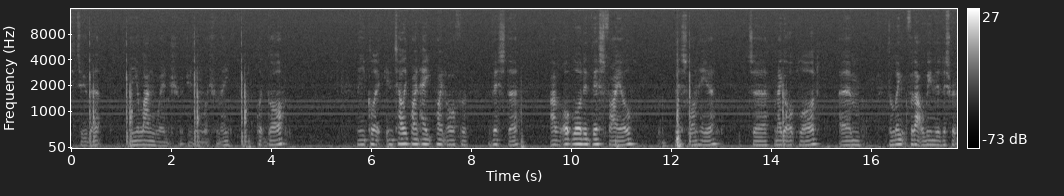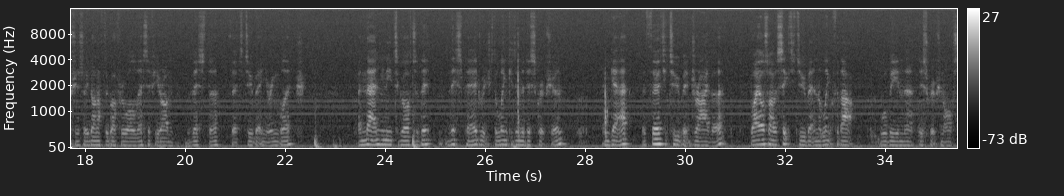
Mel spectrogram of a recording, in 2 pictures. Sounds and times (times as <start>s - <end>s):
Speech: 0.0s - 4.4s, 5.7s - 11.4s, 12.1s - 13.0s, 13.6s - 22.5s, 23.4s - 35.4s.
